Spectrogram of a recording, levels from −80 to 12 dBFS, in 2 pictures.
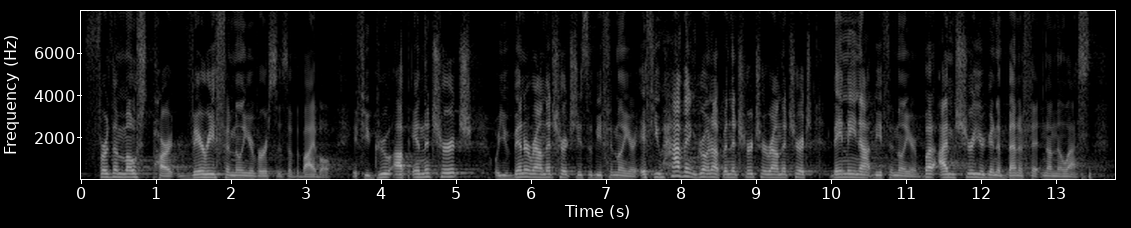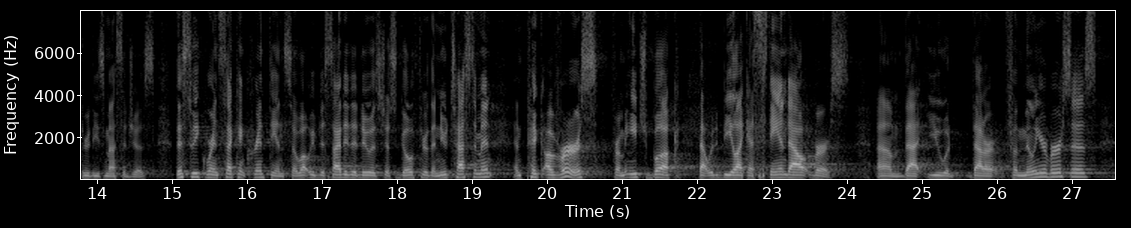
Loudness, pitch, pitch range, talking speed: -29 LUFS, 135 Hz, 115-155 Hz, 210 wpm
